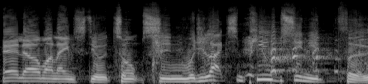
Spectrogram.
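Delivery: Cockney bartender. Pretend. Comic playing the new Chili's bartender, in exaggerated Cockney. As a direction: play a greasy Cockney bartender. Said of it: "introducing the newest bartender at Chili's".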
